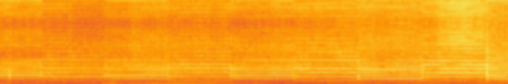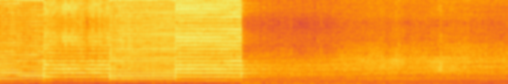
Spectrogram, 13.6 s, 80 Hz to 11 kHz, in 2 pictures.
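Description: Two-tone siren of an ambulance mobile medical team (MMT) response vehicle on an urgent A1 call. It alternates between its high and low tone about every 0.8 s and grows louder as the vehicle approaches. It cuts off suddenly about ten seconds in, leaving engine and traffic noise.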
